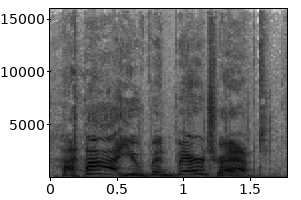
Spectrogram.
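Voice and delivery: loud, high gloating cackle into a drawn-out taunt; mock villain taunt. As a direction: crow over your trapped victim, hammed-up. Acts out springing a bear trap.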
